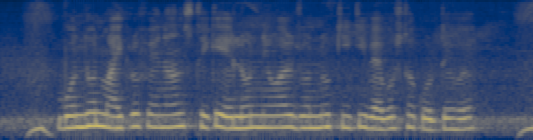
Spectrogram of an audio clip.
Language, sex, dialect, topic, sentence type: Bengali, female, Standard Colloquial, banking, question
